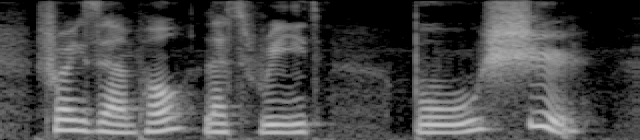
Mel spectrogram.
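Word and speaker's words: 不是: to address is 不 It changes into the second tone when it's followed by a fourth tone syllable. For example, let's read 不是不会 Very good.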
